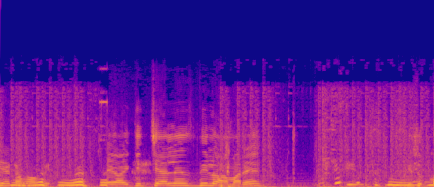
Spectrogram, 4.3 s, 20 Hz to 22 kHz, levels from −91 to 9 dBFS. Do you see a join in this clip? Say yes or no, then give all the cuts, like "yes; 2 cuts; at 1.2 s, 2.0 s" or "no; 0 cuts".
yes; 1 cut; at 1.1 s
